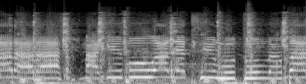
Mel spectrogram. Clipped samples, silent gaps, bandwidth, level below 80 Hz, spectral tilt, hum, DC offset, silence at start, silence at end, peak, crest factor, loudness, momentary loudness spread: 0.7%; none; 16 kHz; -24 dBFS; -3.5 dB/octave; none; under 0.1%; 0 s; 0 s; 0 dBFS; 10 dB; -9 LUFS; 3 LU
